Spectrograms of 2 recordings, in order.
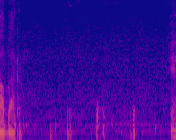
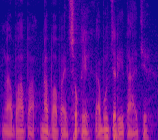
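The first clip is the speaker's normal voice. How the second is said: gentle reassurance; 13 dB quieter, faster than usual. Retold or imitated. Father reassuring child.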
